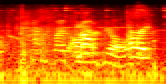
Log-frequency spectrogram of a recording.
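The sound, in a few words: dogs barking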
